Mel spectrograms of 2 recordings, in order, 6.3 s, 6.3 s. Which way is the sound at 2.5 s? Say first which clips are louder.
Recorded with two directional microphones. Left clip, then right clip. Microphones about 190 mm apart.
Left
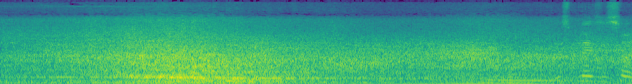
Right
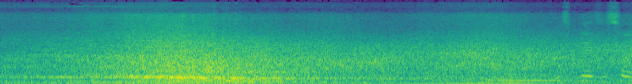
Left 2 dB; 40° left (ahead or behind).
